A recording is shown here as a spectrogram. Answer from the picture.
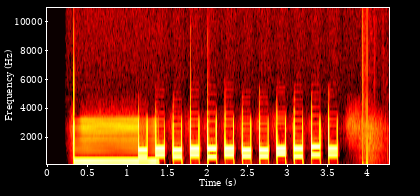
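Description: Telephone dial tone, then about a dozen touch-tone dialing beeps in quick succession, each a pair of notes, ending with a short click.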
